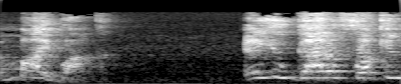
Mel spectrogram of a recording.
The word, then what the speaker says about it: Maybach: But you were cool with it back then because you got a Maybach, or let me say it correctly, a Maybach.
